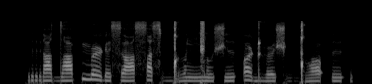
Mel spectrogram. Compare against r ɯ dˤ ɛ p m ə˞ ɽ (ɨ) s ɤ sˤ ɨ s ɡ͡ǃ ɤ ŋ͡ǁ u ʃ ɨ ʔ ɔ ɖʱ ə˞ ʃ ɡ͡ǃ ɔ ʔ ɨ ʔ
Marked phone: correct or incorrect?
correct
